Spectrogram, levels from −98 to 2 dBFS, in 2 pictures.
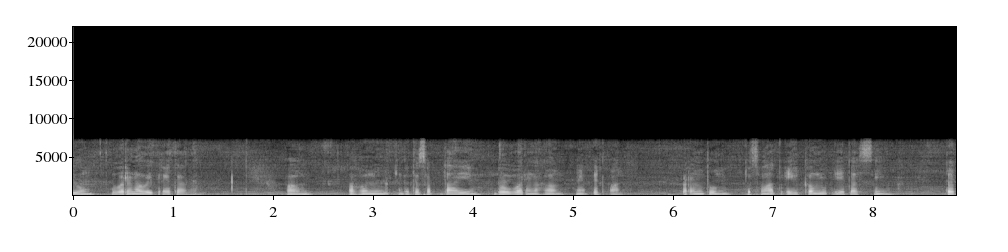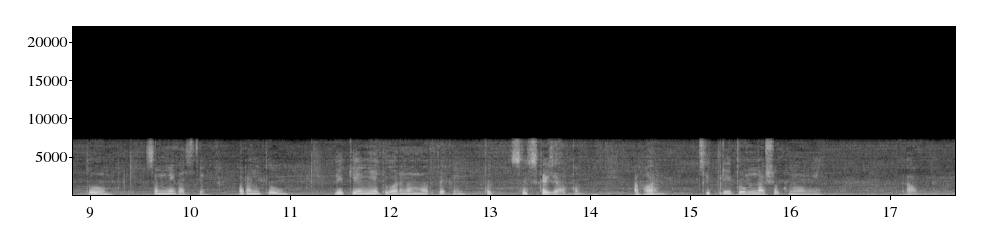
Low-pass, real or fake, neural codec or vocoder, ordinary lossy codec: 7.2 kHz; fake; codec, 44.1 kHz, 2.6 kbps, SNAC; none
